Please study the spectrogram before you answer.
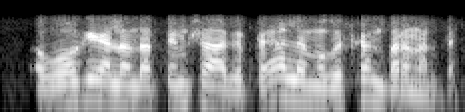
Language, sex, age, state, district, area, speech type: Kannada, male, 30-45, Karnataka, Davanagere, urban, conversation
